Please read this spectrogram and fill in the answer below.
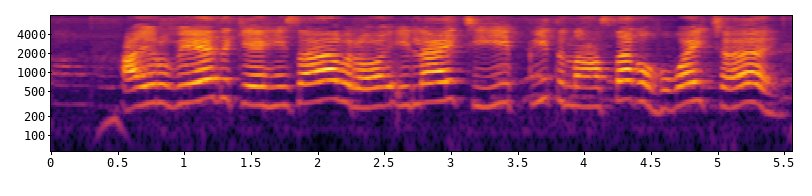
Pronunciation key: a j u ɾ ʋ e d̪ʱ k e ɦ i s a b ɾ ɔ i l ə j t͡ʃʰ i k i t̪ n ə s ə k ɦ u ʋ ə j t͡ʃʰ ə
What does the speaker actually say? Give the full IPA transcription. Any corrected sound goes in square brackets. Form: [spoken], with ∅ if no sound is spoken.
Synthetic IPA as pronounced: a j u ɾ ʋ e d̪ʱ k e ɦ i s a b ɾ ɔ i l [a] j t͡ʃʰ i [p] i t̪ n [a] s ə k ɦ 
